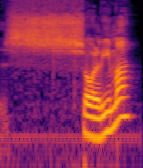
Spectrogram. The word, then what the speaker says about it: Sollima: It was directed by Stefano Sollima, is how you pronounce his name, I think.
